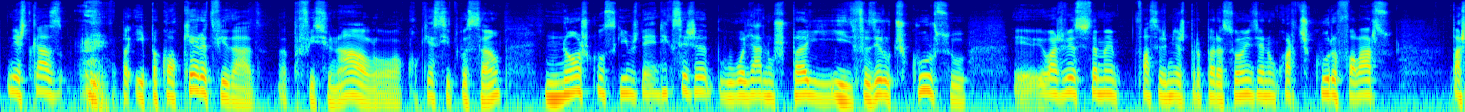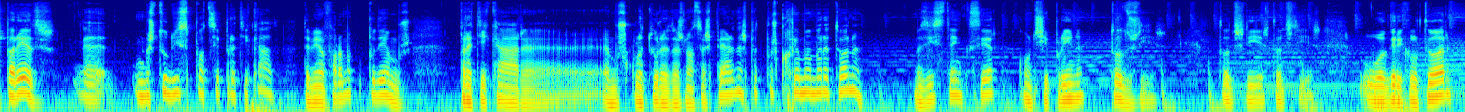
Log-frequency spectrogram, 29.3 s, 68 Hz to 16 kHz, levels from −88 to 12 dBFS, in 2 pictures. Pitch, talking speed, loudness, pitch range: 145 Hz, 165 wpm, -27 LUFS, 120-165 Hz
